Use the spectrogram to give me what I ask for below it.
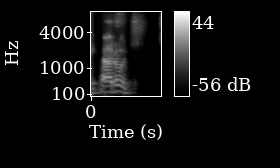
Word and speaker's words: Pahud: I want to say it correctly, Pahud.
